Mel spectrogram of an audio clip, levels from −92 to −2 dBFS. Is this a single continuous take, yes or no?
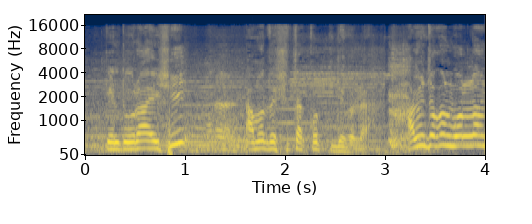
no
